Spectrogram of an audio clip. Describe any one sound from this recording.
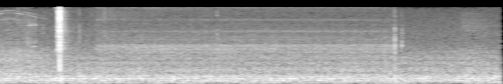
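A lighter flame hisses softly.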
